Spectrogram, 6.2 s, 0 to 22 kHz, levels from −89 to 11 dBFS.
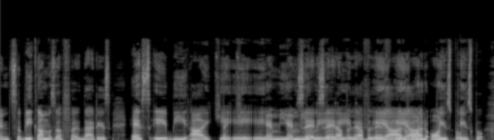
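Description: From 2.79 s to the end, the speech is joined by an equally loud, dry copy about a third of a second behind: a doubled audio track, likely a second, slower capture path.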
